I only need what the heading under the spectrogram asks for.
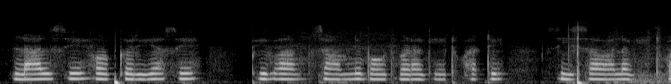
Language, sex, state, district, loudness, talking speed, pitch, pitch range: Hindi, female, Uttar Pradesh, Ghazipur, -23 LUFS, 145 wpm, 245 Hz, 240-250 Hz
